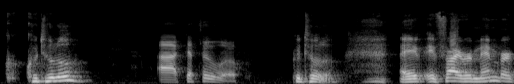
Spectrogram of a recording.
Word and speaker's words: Cthulhu: So, but I was asking how do you pronounce it? It's Cthulhu.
